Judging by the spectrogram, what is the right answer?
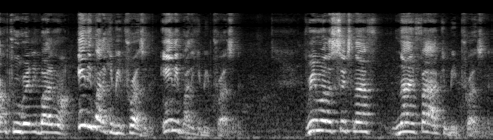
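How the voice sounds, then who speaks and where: A man talks at a very fast pace in an animated tone with ordinary pitch variation. Audible room echo and noticeable background noise fill the recording. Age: 50s. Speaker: gaming livestream host. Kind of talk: casual opinion rant on livestream. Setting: PS4 live stream.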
